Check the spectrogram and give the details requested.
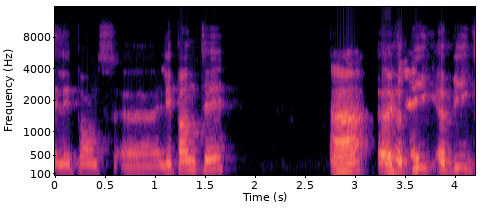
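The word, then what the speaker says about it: Lepanto: Lepante.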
